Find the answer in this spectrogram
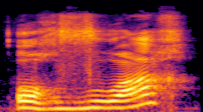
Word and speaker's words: au revoir: Merci, au revoir, I cut the E in revoir, bonne journée.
